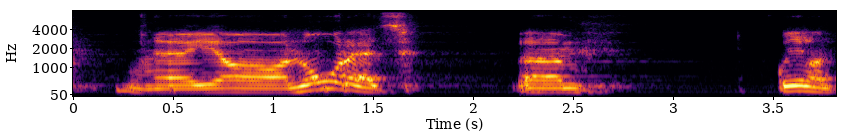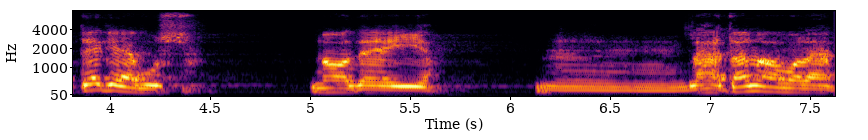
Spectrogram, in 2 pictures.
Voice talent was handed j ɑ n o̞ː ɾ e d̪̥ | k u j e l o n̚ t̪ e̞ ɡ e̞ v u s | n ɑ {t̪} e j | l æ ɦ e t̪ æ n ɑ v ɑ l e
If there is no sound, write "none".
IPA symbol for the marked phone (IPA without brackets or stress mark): d̪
